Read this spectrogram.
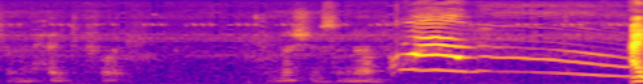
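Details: Soft human speech and rustling, then a cat lets out a clear meow that starts high and slowly glides downward for over a second, followed by a sharp click.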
